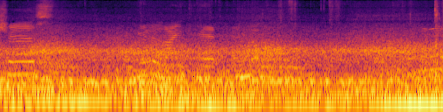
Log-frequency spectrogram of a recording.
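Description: Outdoor ambience: a steady low rumble with faint, distant talk and a few short, high warbling chirps.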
